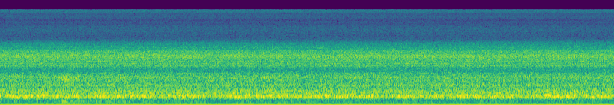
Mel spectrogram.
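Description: Near silence: a steady, even hiss of recording noise with no other sound.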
